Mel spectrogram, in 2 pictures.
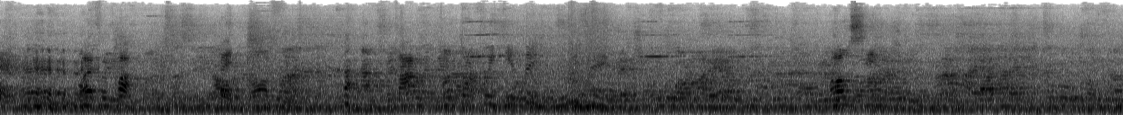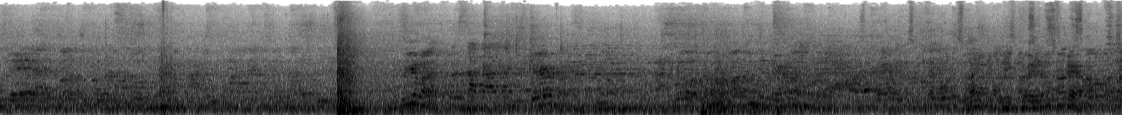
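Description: Young men chatter nearby in a large echoing hall.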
